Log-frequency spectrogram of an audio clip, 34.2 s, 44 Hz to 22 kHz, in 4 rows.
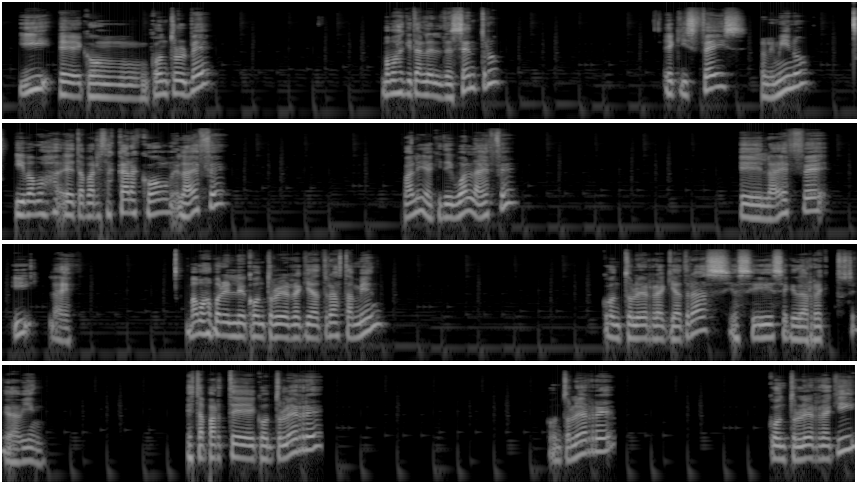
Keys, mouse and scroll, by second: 1.8 ctrl+b, 5.3 middle click, 6.6 x, 7.7 middle click, 8.2 shift+middle click, 8.2 scroll up 3, 8.3 shift+middle click, 9.5 right click, 10.5 f, 10.9 f, 12.1 f, 13.2 right click, 13.5 f, 13.8 f, 14.3 middle click, 15.7 right click, 16.1 f, 16.2 f, 17.2 right click, 17.5 f, 17.6 f, 18.2 scroll down 1, 18.4 middle click, 20.4 ctrl+r, 22.3 middle click, 23.2 ctrl+r, 25.6 middle click, 28.6 ctrl+r, 31.1 ctrl+r, 33.4 ctrl+r.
